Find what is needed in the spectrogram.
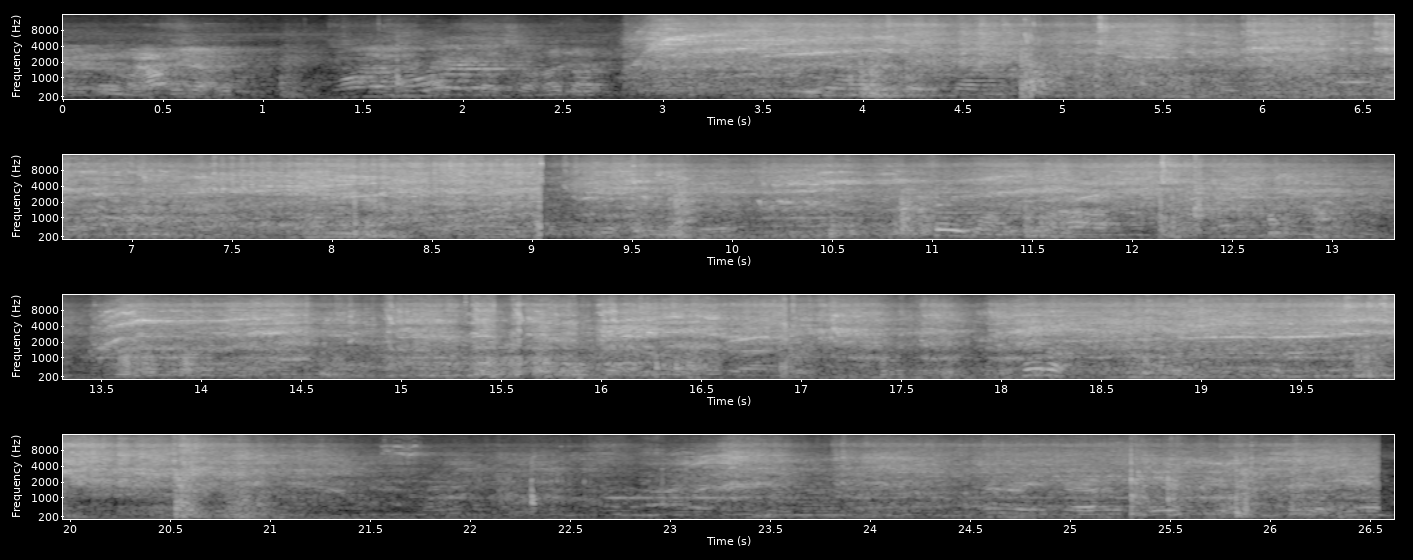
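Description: Radio-controlled monster trucks racing on a concrete floor, their motors whining up and down with the throttle over the noise of tyres and drivetrains, starting about three seconds in.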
